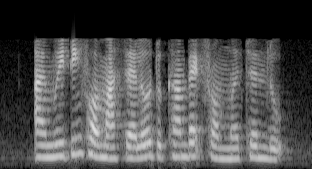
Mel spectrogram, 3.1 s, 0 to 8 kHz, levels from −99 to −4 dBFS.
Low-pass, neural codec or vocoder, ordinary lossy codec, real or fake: 7.2 kHz; none; AAC, 16 kbps; real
